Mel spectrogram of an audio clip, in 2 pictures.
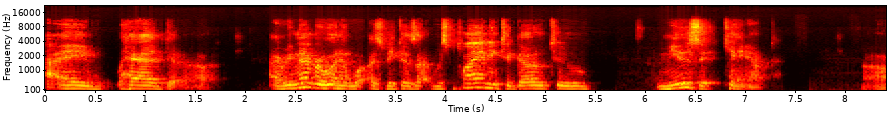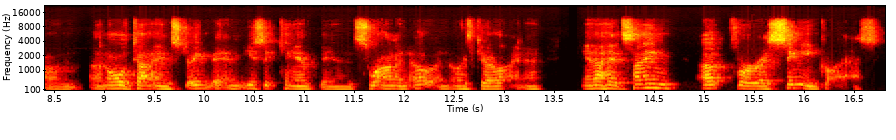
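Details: Adult man with spasmodic dysphonia beginning at age 51, managed without Botox. Finding: spasmodic dysphonia.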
